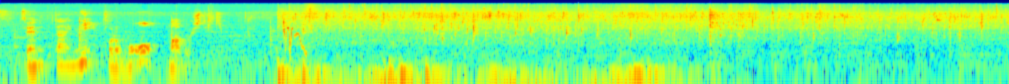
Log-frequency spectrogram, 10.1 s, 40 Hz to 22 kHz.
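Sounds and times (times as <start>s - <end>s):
chicken sizzling in oil: 2.8s - 10.0s.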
